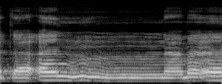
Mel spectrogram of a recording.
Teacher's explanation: نون مشدد غنہ ہوگا، ما میں الف مدہ ہے، ایک الف کے برابر کھینچیں گے.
